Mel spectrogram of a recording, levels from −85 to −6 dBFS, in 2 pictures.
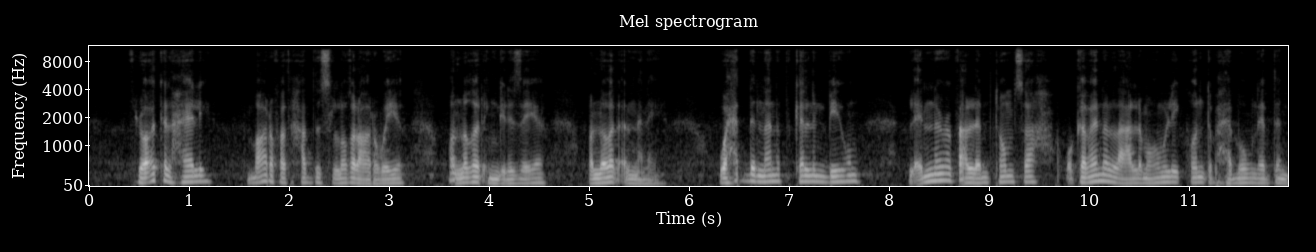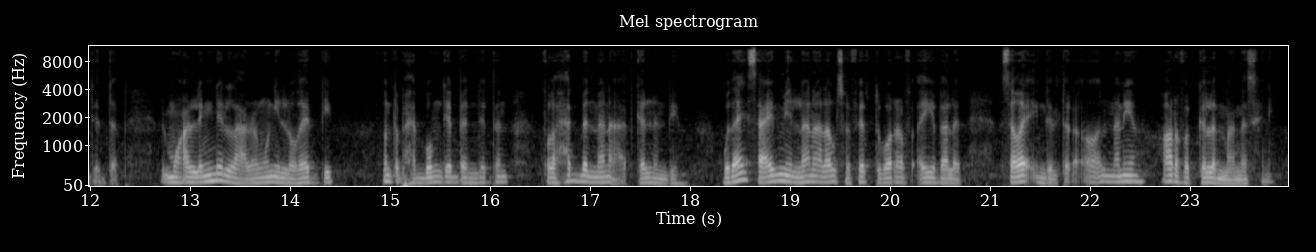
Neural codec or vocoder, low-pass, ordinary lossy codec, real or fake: codec, 24 kHz, 0.9 kbps, WavTokenizer, medium speech release version 2; 10.8 kHz; Opus, 32 kbps; fake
